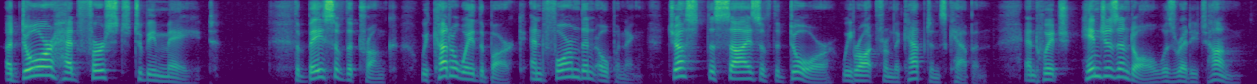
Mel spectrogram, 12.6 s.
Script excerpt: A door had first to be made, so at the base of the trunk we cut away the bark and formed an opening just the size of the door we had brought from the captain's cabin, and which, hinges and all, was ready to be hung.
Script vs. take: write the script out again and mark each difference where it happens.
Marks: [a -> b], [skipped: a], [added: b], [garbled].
A door had first to be made, [skipped: so at] the base of the trunk we cut away the bark and formed an opening just the size of the door we [skipped: had] brought from the captain's cabin, and which, hinges and all, was ready to [skipped: be] hung.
